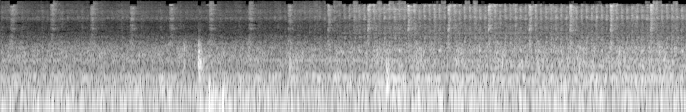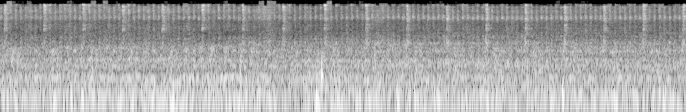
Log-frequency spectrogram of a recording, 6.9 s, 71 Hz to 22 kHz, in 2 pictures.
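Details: 2003 Range Rover HSE, 4.4L BMW M62TUB44 V8, possibly a little low on oil; steady idle with a light regular tick about four or five per second, source unclear. The noise eventually went away on its own.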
